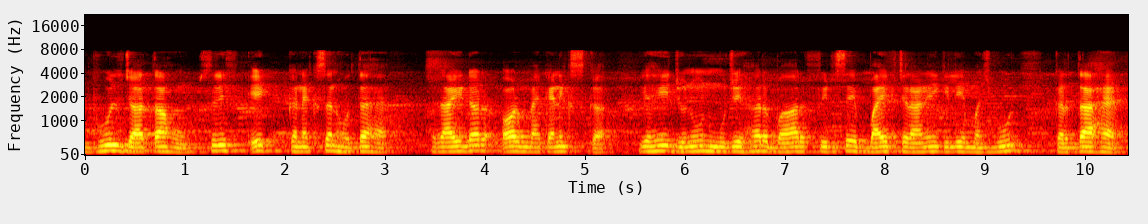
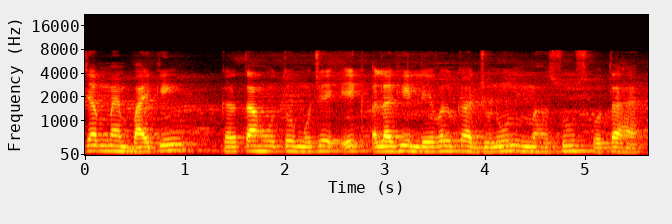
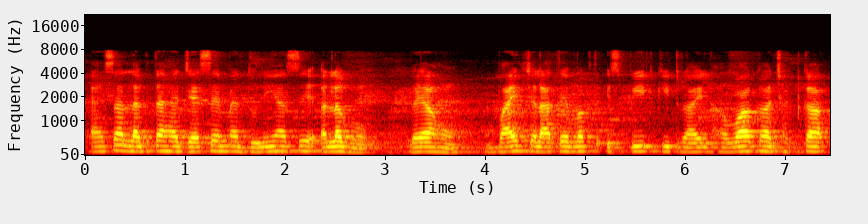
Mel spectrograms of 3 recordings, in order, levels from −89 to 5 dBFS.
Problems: constant background noise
